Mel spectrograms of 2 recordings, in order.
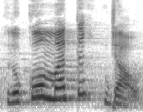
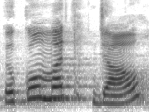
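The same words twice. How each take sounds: First: "रुको मत" together, a break, then "जाओ"; pause after मत. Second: "रुको", a break, then "मत जाओ" as one phrase; pause after रुको. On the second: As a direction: stop after रुको, telling someone not to go. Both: Shown as a demonstration. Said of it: "दोनों के बीच अंतर को समझो".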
